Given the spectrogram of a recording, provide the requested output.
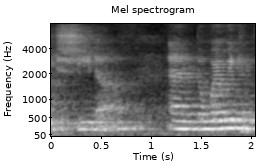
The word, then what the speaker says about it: Sheena: And the correct pronunciation, so 11 Labs says Cine, but the correct pronunciation is actually Sheena.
